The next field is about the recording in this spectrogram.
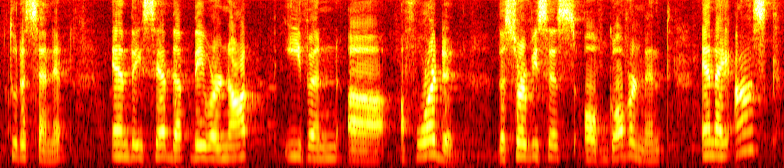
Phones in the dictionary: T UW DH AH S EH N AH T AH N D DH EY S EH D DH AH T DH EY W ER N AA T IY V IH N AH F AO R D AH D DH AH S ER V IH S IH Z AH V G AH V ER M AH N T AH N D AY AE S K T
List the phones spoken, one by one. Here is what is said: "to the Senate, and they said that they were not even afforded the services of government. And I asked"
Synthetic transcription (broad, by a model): T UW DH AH S EH N AH T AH N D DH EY S EH D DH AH T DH EY W ER N AA T IY V IH N AH F AO R D AH D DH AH S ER V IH S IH S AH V G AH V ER M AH N T AH N D AY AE S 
